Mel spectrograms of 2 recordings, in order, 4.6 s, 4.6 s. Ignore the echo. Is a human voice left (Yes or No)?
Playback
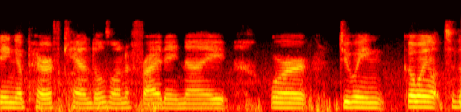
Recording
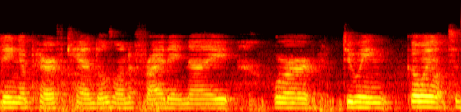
No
